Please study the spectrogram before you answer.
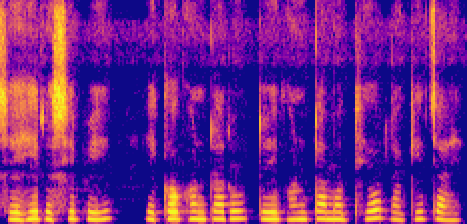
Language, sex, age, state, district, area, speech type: Odia, female, 18-30, Odisha, Rayagada, rural, spontaneous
